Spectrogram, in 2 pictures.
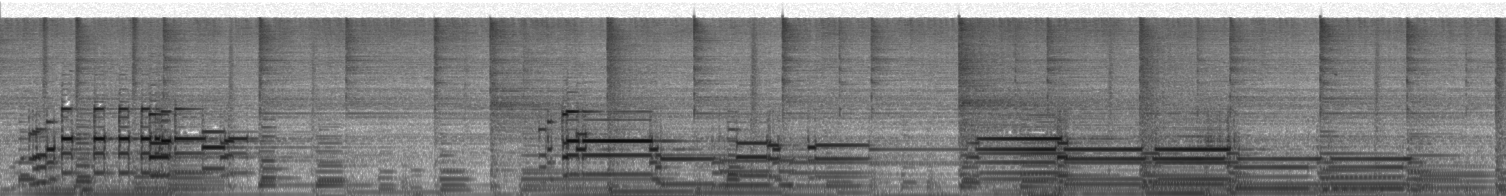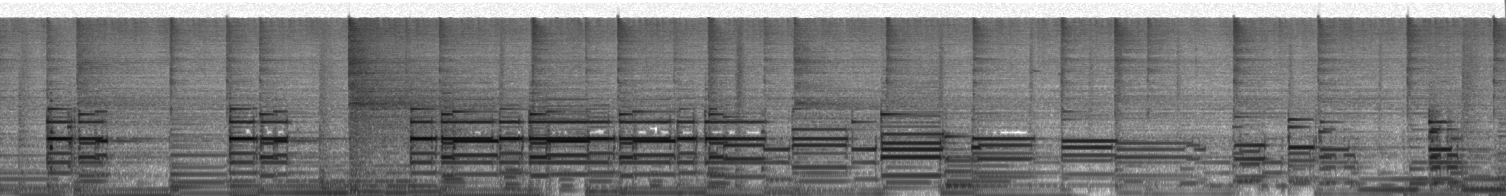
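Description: Hammond organ playing jazz chords over a moving bass line, with drums and cymbals keeping time behind it.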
